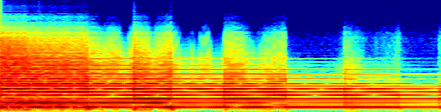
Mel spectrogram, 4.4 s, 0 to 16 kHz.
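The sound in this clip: A drive or distortion effect pedal, set between about 30 and 40 percent where the gain jumps sharply, produces a loud, buzzy, harmonically rich distorted tone. The tone is sustained, with several re-struck attacks, and no voices are heard.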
